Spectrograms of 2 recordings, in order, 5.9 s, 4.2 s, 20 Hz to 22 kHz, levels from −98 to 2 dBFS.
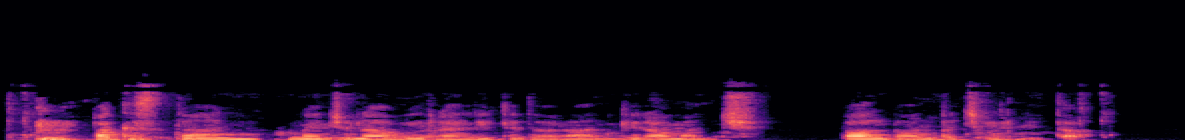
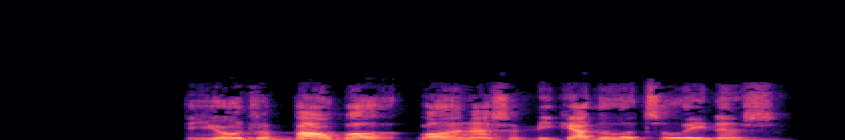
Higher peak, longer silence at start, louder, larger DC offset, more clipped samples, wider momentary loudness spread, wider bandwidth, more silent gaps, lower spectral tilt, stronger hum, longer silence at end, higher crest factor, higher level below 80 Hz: about the same, -2 dBFS vs -2 dBFS; second, 0.1 s vs 0.95 s; about the same, -23 LUFS vs -21 LUFS; neither; neither; about the same, 12 LU vs 13 LU; about the same, 9.2 kHz vs 9.4 kHz; neither; first, -6.5 dB/octave vs -4.5 dB/octave; neither; first, 0.5 s vs 0.35 s; about the same, 20 dB vs 22 dB; about the same, -66 dBFS vs -70 dBFS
